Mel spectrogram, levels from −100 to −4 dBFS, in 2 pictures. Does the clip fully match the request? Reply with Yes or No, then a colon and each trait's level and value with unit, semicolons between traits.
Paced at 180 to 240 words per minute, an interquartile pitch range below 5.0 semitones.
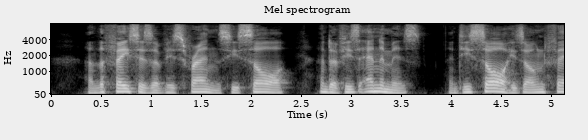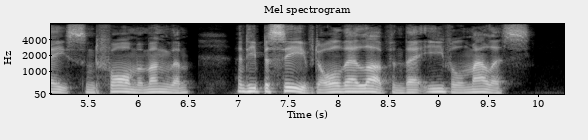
Yes: average, 185 wpm; average, 3.8 semitones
